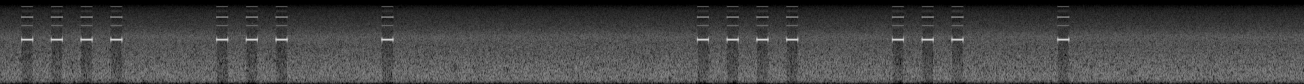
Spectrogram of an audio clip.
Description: Beep code, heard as a piezo beeper, played twice, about 3150 Hz. 4-3-1. In Phoenix BIOS tables: memory failure above the first 64 KB.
